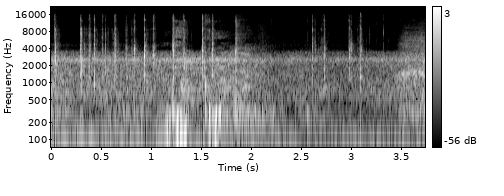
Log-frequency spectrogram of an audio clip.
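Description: Keys clatter on a computer keyboard in quick, irregular bursts of light clicks, faint and heard alone.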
